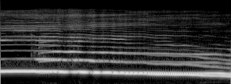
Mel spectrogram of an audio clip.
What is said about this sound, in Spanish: Escuchamos al perro del vecino.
